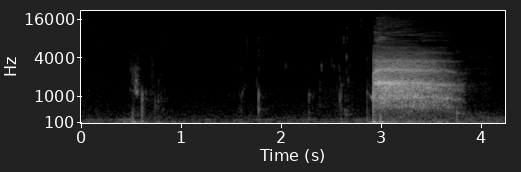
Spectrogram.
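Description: A quiet sip of coffee: a few faint mouth clicks, then a single airy slurp lasting just under a second, with no talking.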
